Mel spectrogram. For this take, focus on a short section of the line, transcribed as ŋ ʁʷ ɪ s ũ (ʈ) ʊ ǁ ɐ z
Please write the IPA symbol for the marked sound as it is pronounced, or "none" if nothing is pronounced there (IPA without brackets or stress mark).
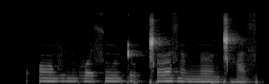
ʈ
